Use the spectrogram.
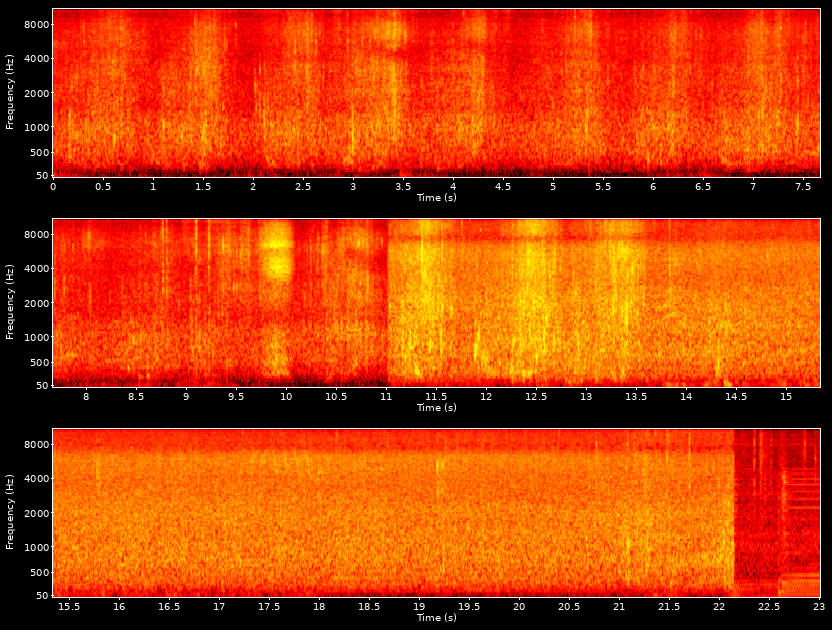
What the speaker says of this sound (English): this kind of channel here created such a crazy wind tunnel that you could barely hear anything I was saying in this video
